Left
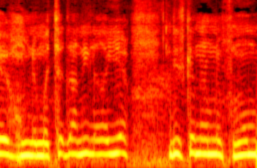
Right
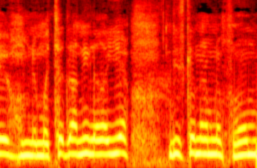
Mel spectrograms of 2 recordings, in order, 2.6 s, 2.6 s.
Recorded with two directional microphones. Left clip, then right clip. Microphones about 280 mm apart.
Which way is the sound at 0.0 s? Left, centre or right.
Centre.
